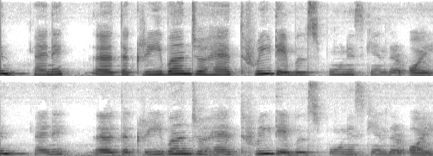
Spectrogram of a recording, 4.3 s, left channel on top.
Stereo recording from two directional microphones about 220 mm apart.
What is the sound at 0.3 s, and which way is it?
A woman's voice, 45° left (ahead or behind).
